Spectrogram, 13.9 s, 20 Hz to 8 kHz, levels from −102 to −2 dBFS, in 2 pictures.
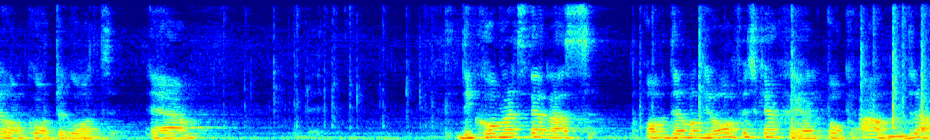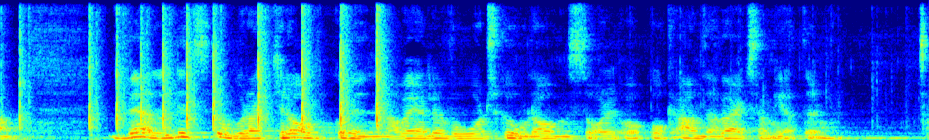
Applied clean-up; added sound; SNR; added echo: none; Computer keyboard; 13 dB; reverberation time 0.3 s.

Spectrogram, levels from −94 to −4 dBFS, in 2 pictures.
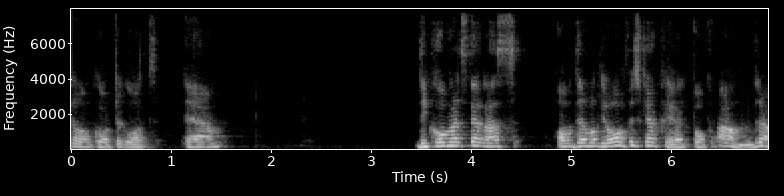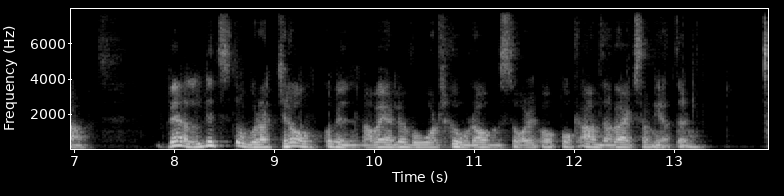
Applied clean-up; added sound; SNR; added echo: neural mask model DeepFilterNet 3.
